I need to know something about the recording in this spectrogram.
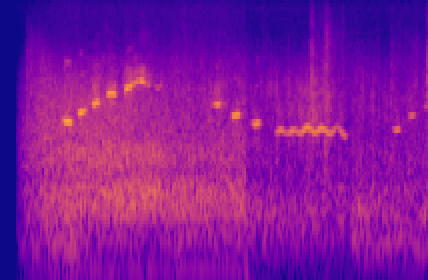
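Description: A person whistling a short tune: a run of rising notes ending in an upward slide, then a few falling notes and a held, wavering note. A low background noise under the first half drops away about halfway through.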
